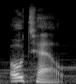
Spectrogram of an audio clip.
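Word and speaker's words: hôtel: Never ever pronounce it. This is a very common mistake. Man. Hum. Hum. Hotel. Hotel.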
